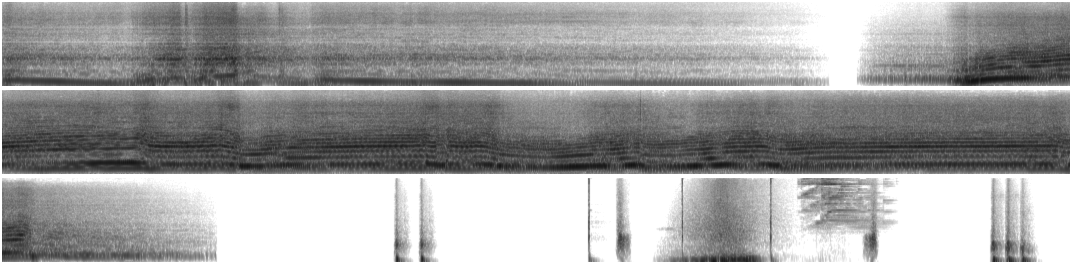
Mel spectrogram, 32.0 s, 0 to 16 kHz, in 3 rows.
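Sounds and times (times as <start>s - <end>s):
car engine revving: 0.0s - 22.9s.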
